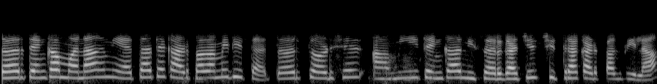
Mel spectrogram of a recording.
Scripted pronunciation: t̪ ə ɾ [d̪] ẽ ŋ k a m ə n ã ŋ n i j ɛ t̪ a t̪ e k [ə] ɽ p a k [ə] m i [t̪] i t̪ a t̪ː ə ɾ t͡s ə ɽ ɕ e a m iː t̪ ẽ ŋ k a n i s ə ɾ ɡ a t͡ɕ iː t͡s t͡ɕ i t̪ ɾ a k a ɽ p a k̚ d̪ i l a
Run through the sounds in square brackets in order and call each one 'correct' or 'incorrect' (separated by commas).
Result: incorrect, incorrect, incorrect, incorrect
